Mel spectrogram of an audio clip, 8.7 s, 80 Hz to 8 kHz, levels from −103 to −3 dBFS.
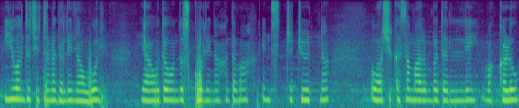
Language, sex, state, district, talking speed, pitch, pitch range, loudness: Kannada, female, Karnataka, Dakshina Kannada, 95 wpm, 240 Hz, 230-245 Hz, -25 LUFS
